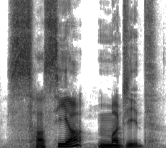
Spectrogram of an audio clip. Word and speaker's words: Sasia Majid: Eh, skrevet av Sasia Majid. Som er en Korrekt, eh, korrekt uttale.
